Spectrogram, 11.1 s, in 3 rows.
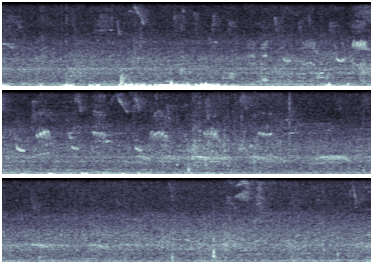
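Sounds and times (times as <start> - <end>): birds chirping: 0.0 - 8.5
outdoor ambience: 0.0 - 11.0.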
